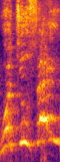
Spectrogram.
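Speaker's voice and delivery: very high pitch, loud enough for all. Retelling the flight attendant's reply: imitating her saying it loud. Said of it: "Now she said it loud so everybody could hear it".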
